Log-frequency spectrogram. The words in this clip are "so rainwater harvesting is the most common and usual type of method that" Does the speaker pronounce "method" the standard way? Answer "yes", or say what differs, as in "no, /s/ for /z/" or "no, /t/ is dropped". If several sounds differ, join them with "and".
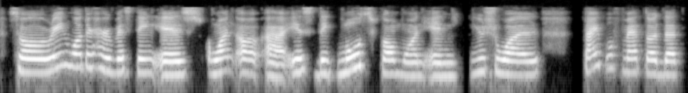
no, /t/ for /θ/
